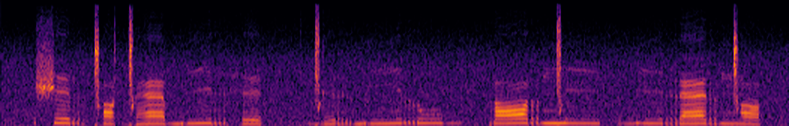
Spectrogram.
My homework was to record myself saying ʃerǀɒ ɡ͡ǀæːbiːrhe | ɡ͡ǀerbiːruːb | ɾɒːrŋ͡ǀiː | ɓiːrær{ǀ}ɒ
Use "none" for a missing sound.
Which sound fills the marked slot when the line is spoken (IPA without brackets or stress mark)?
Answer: ŋ͡ǀ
